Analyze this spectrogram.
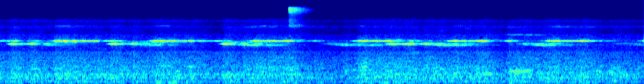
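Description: Haas CNC milling machine running: a high-pitched steady whine with a second, wavering tone just below it, over a broad machine noise.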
